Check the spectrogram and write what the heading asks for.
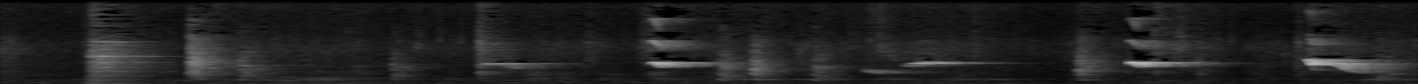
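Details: Chopi blackbird singing in the rain: loud, clear whistled notes, some flat and some sliding upward, given in short bursts about once a second, mixed with sharp broadband clicks and a brief low noise near the start.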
